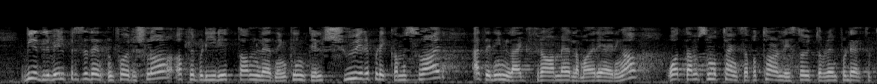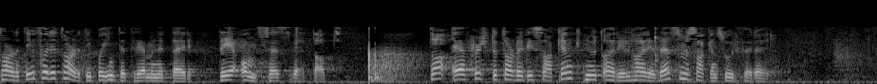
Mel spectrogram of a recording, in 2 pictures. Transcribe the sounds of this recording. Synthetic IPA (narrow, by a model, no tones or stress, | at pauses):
ʋiːd̪əɾəʋɪlpʰɾɛsɪd̪ɛnt̪n̩foːɾəʂɭoːɑ̰t̪̚d̪ɛblɪːɾɪt̪ːɑnleːd̪nɪŋt̪ʰɪnt̪ɪlʂʉːɾɛpʰlɪkɑmɛsʋɑːɾ | ʔɛt̪ːəɾɪnlɛɡfɾɑmeːd̪lɛmɑɾɛjeːɾɪŋɑʔɔɑt̪̚d̪ɛmsɔmhɑt̪ʰɛŋksæɪpɔt̪ʰɑːləlɪst̪ɑʉːt̪oːʋəɖɛnfɔɖeːlt̪ət̪ʰɑːlət̪iːfoːɾɪt̪ʰɑːlət̪iːpɔɪnt̪ət̪ʰɾeːmɪnʉt̪ːəɾ | d̪ɛʔɑnseːsʋḛːt̪ʰːɑ̰t̪ | d̪̥ɑːʔæfœʂʈət̪ʰɑːləɾɪsɑːkənkʰnʉːt̪ɑːɾɪlɦɑːɾɪd̪əsɔmɛsɑːkənsuːɾfø̰ːɾəɾ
